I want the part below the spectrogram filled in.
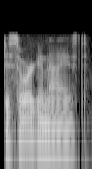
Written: disorganized

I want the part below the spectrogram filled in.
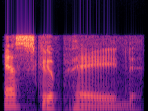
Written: escapade

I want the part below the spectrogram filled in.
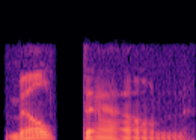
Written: meltdown

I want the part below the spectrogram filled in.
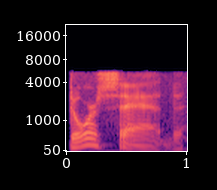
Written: dorsad

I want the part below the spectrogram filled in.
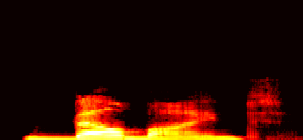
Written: bellbind

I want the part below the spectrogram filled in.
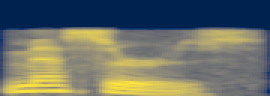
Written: Messrs.

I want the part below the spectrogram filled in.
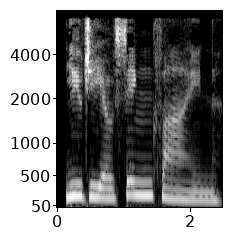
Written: eugeosynclinat

